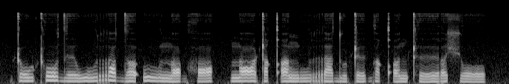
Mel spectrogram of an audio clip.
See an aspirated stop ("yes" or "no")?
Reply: yes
